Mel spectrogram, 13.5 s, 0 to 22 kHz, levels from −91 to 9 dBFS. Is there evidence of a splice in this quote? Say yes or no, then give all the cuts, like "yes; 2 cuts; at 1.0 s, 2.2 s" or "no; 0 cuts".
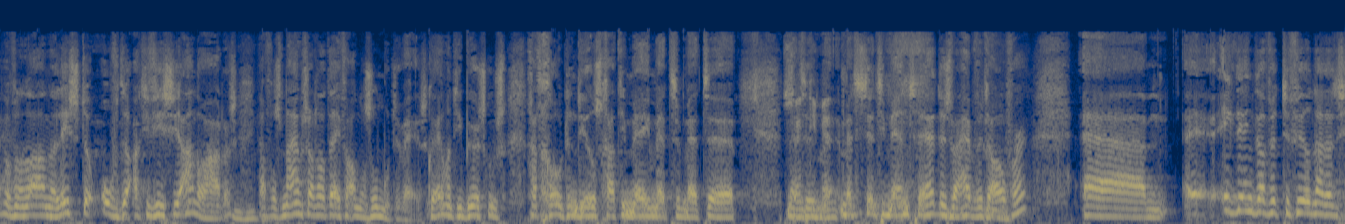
yes; 1 cut; at 4.3 s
